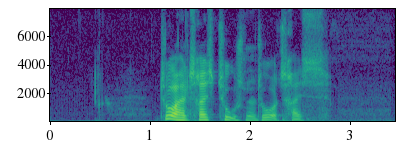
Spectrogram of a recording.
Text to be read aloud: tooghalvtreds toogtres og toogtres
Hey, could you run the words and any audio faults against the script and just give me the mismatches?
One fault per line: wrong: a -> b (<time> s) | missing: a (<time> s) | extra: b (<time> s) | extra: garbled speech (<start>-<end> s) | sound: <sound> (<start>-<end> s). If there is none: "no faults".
wrong: toogtres -> tusind (1.6 s)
